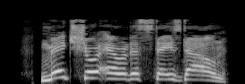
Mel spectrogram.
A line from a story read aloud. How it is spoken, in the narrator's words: she simply shouted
